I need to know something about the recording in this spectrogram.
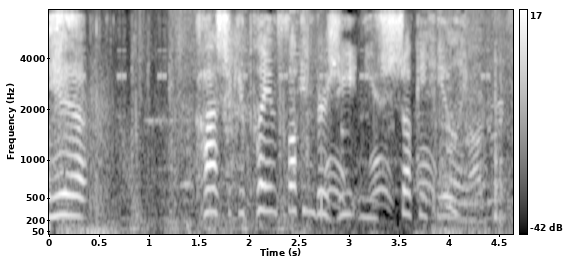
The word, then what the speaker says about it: Brigitte: It's pronounced Brigitte. It's pronounced Brigitte. I think it's like Brigitte. It's pronounced Jeff from the Overwatch team, and it's actually pronounced Brigitte.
